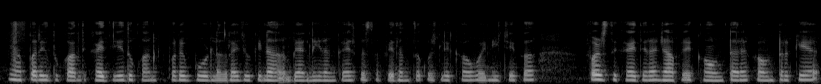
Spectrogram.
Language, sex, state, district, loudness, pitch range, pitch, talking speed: Hindi, female, Andhra Pradesh, Guntur, -33 LUFS, 190-205 Hz, 195 Hz, 320 wpm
